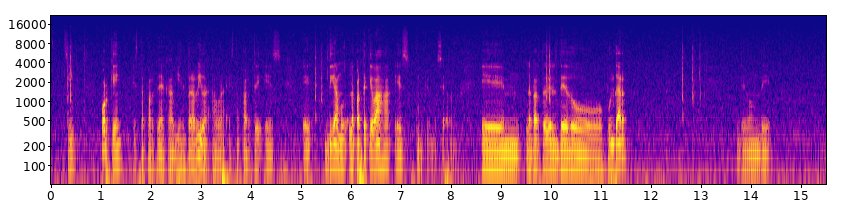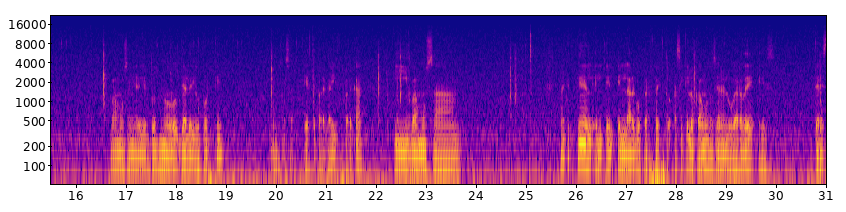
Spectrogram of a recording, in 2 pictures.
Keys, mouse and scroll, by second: 0.7 alt+Tab, 5.6 alt+Tab, 7.3-8.3 drag, 10.2 alt+Tab, 13.0 alt+Tab, 15.6 click, 16.7-17.1 ctrl+scroll up 2, 17.5 ctrl+scroll up 2, 18.3 click, 19.2 click, 20.4 shift+click, 22.7 ctrl+alt+Tab, 24.9 alt+Tab, 26.5-28.1 drag, 28.9-30.9 ctrl+drag.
